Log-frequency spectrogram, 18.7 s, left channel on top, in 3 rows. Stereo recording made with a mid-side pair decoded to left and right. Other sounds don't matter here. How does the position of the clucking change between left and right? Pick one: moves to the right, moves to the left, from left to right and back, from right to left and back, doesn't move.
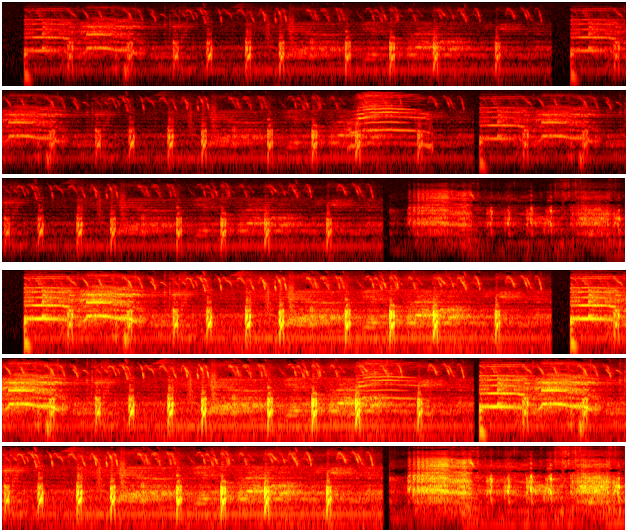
doesn't move.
